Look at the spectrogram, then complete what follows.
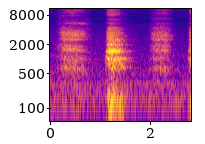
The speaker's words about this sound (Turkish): Sadece derin ve uzun nefesler alarak veriş zaten tamamen diyaframın kendi hareketi olduğu için veriş için hiçbir şey yapmanıza gerek yok. Sadece kendinizi serbest bırakmanız gerekiyor. Nefes alıp verirseniz bir süre sonra uykuya dalacaksınızdır.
